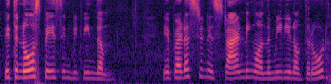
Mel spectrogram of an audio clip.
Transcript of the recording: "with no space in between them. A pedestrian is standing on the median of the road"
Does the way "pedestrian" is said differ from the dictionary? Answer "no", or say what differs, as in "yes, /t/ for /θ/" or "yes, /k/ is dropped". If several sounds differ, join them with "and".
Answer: yes, /ɹ/ is dropped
